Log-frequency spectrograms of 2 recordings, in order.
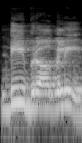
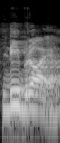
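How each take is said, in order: First: The surname ends with a 'glee' sound. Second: The surname ends with an 'oy' sound. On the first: This is how it is commonly said in India. The speaker calls it wrong. "हम लोग India में इनको क्या बोल देते हैं" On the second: This is the name's actual pronunciation. The speaker calls it right. "इनका नाम का एक्चुअल प्रोनाउंसिएशन है"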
